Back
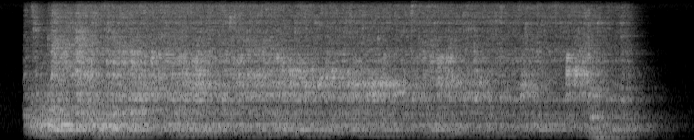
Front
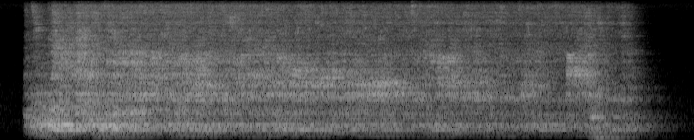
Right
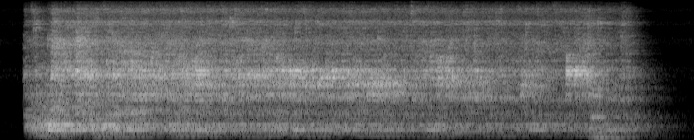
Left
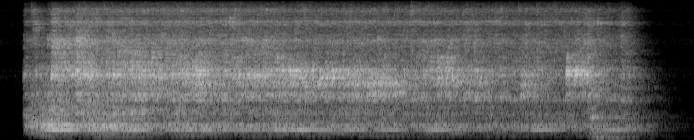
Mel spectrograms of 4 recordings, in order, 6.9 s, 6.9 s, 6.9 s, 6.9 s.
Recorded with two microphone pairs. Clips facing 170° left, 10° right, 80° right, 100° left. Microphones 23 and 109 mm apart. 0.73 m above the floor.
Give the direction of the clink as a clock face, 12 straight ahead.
I don't hear a clink.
